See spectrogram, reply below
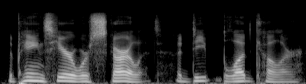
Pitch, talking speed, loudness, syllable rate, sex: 140 Hz, 155 wpm, -19 LUFS, 5.0 syllables/s, male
